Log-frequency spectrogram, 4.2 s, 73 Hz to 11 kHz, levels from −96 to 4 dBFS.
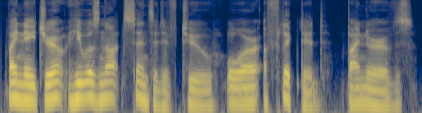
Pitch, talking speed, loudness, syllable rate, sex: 115 Hz, 155 wpm, -18 LUFS, 5.1 syllables/s, male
